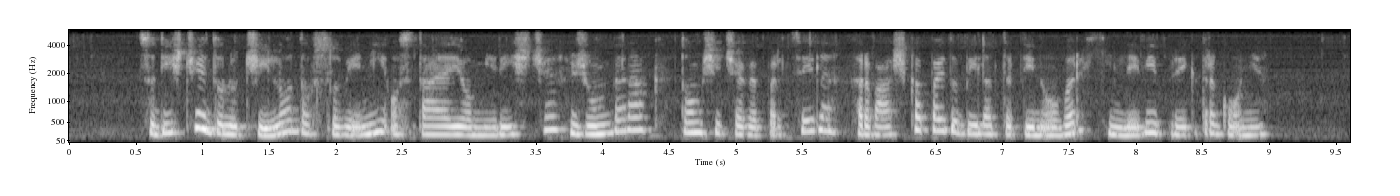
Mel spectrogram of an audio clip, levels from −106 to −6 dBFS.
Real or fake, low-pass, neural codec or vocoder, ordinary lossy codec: real; 5.4 kHz; none; none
